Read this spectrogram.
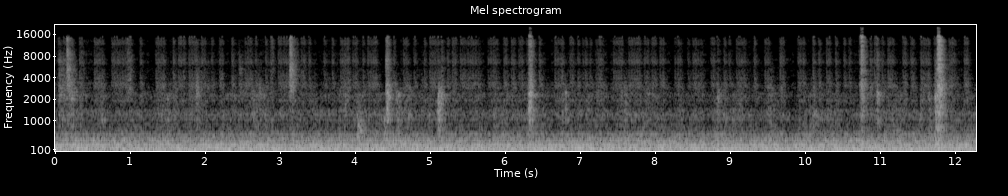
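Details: Samsung gas dryer between hum episodes: even low tumbling rumble with scattered light clicks and no hum, normal operation; hum otherwise recurs in a pattern of 14 s high then 38 s low every few minutes.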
